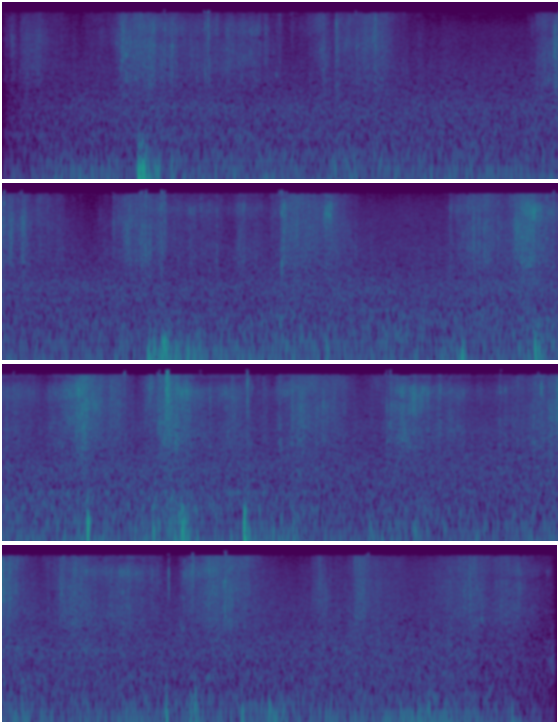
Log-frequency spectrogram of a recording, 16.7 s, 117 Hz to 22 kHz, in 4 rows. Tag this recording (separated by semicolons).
wind; smooth; scl-upf13; leaves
